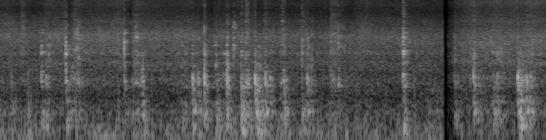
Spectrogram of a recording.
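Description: Spice paste with chopped tomato and salt sautés in a pan: a low sizzle under repeated scraping stirs in an irregular rhythm, with a brief silence near the end before the stirring resumes.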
